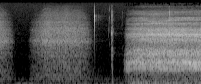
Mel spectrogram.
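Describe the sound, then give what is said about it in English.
Calming breathing exercise: a double inhale followed by an exhale out the mouth. A soft airy breath, two short quick sniffs, then a longer, louder rushing breath to the end. No talking. “you don't want to breathe in and breathe out, but you want to do two inhales and exhales”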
